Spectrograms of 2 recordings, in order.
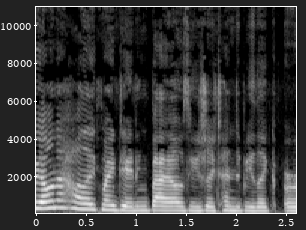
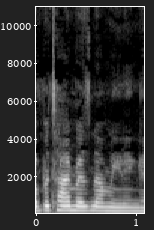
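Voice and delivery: ordinary talk, nothing marked

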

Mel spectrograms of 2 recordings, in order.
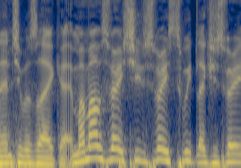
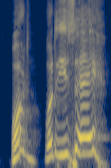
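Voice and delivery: mom's voice; 13 semitones higher, 4 dB louder than usual. Retold or imitated. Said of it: "it means, like".

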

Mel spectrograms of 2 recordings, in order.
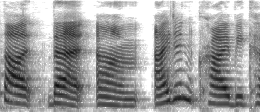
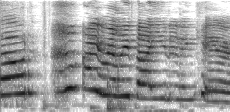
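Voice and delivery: laughing; 11 semitones higher, slower than usual. Real, not acted. Laughing repeat of claim.

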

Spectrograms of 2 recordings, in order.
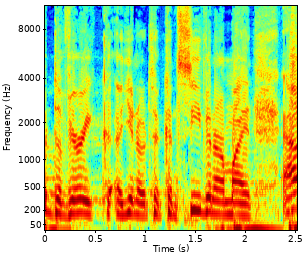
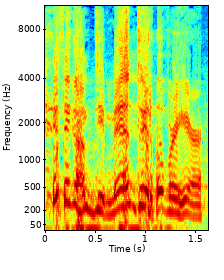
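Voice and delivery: laughing; 3 semitones higher than usual. Retold or imitated. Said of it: "I got this stupid grin".

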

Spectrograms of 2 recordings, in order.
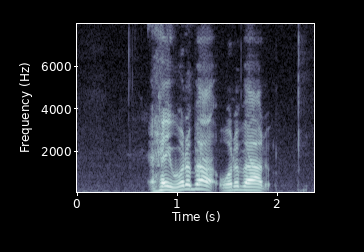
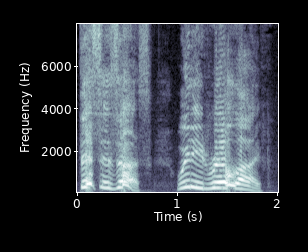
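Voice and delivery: loud, higher, laughing protest over watching TV; laughing mock rant; 8 semitones higher, 8 dB louder than usual. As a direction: shout it like a fake argument, cracking up as you go. Acted quarrel about watching TV.

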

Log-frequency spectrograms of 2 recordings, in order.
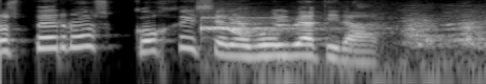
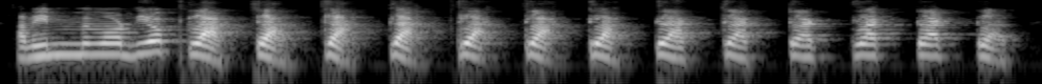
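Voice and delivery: biting sound effect; slower than usual. Shown as a demonstration. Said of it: "es como va a morder".

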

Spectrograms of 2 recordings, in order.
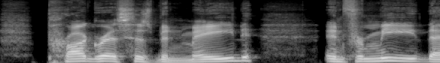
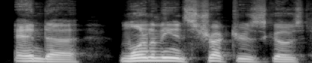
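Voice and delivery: ordinary talk, nothing marked

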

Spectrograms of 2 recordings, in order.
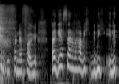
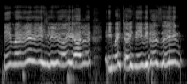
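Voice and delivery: high, loud tearful wail; drunk crying; 8 semitones higher, 7 dB louder than usual. Retold or imitated. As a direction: wail it like a weepy drunk granny. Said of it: "ich mach diese Nummer".

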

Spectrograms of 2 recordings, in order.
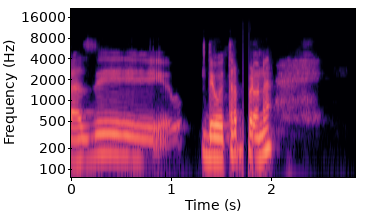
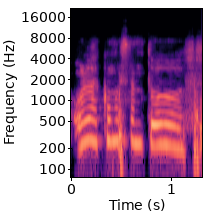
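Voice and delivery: a lightly voiced friend, higher and louder; cheery greeting; 6 semitones higher, 4 dB louder than usual. Friend walking in greeting the whole group, lightly voiced. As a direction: breeze in and greet the room brightly.

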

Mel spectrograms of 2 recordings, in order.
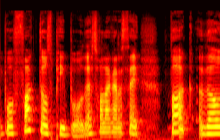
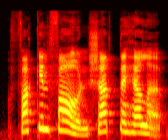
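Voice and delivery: louder irritated snap at the phone; real irritation at the interruption; annoyed at phone; 2 semitones higher, 4 dB louder than usual. Real, not acted. Snapping at her ringing phone mid-video, annoyed.

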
